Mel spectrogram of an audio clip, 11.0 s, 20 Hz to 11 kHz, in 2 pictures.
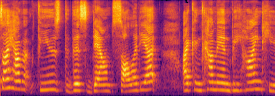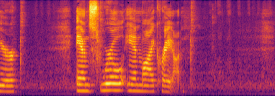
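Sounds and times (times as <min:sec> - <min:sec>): crayon scrubbing on fabric: 0:06.0 - 0:07.6, 0:09.7 - 0:11.0.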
